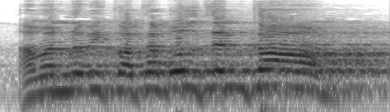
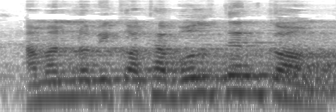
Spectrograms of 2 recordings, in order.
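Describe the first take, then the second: First: কম punched higher and louder; emphatic repeat. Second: Said in the usual way. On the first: Shown as a demonstration. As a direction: hit কম hard, higher and louder. (কম শব্দে জোর দিয়ে, উঁচু গলায়) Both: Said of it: "খেয়াল করে শুনেন".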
